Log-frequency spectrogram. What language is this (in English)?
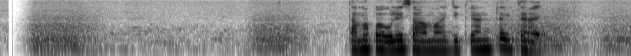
Sinhala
